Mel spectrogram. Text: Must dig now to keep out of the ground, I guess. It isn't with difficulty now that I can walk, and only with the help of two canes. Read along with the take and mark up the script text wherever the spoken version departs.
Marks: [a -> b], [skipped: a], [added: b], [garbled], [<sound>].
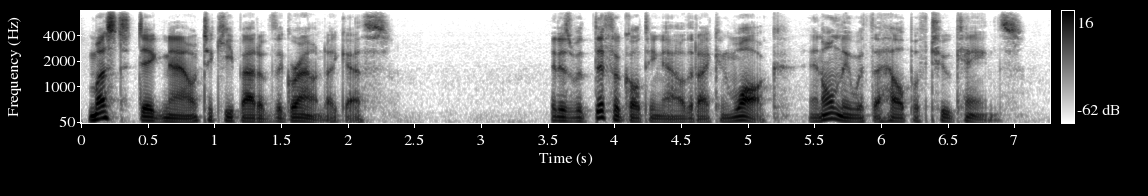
Must dig now to keep out of the ground, I guess. It [isn't -> is] with difficulty now that I can walk, and only with the help of two canes.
